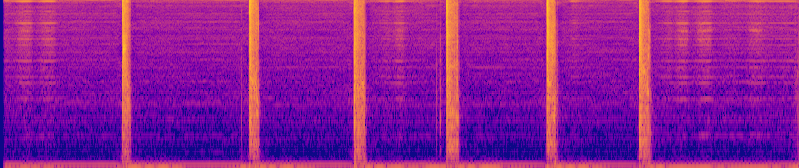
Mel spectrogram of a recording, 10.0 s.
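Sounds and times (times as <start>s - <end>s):
2D game energy ball pickup sound: 3.1s - 3.3s, 5.6s - 5.8s, 8.0s - 8.2s.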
